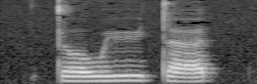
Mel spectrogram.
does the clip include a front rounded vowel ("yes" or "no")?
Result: yes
